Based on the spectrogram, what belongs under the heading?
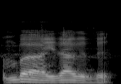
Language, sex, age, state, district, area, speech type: Tamil, male, 18-30, Tamil Nadu, Viluppuram, rural, spontaneous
